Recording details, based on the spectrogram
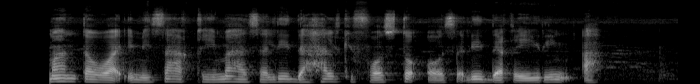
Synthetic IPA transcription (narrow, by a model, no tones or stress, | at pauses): maːnt̪ʰɐwɑ̰ːʔɪ̰mɪsɐɦɐqiːmɐɦɐsɐliːd̪ɐħɐlkʰifɔːst̪ʰɔɔːsɐ̰liːd̪ɐqɛjɾɪnʔɐh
